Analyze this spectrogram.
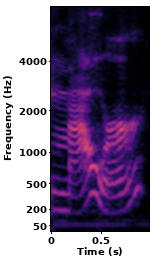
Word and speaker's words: Maurer: I am here with Kimberly Mauer. Did I pronounce it right?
